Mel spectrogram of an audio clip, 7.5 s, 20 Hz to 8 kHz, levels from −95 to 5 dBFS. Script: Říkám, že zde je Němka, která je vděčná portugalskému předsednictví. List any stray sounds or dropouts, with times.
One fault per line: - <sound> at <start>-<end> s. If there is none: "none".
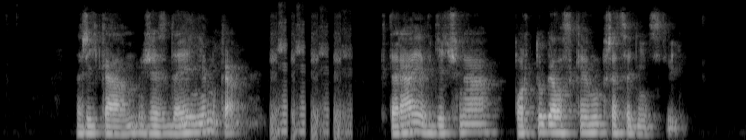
- laugh at 2.7-3.5 s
